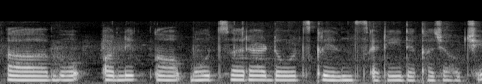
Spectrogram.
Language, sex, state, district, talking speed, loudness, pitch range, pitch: Odia, female, Odisha, Khordha, 100 wpm, -14 LUFS, 195-205 Hz, 200 Hz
